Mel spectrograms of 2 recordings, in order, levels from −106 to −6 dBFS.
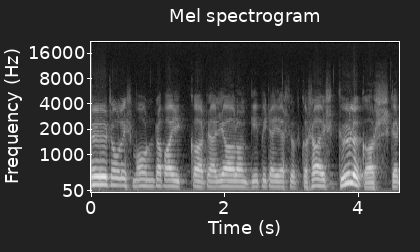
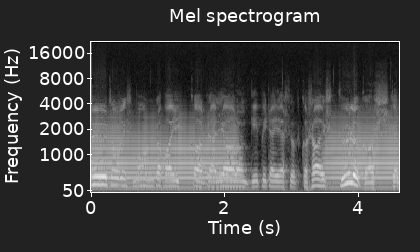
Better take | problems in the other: first | background sound (Brass instrument); 4 dB below the speech

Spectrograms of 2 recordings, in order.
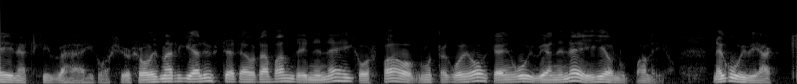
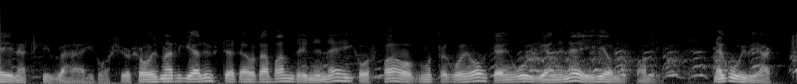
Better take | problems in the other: first | background sound (Dog); 15 dB below the speech

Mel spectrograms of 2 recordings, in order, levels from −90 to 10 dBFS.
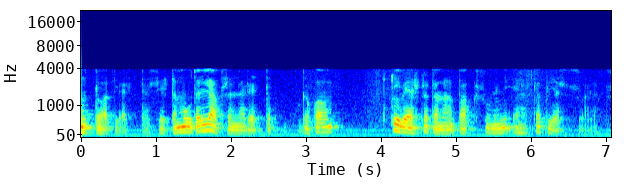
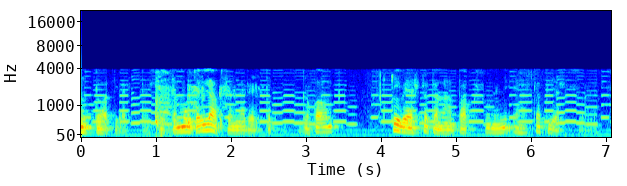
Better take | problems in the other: first | background sound (Cough + Wind instrument, woodwind instrument); 9 dB below the speech

